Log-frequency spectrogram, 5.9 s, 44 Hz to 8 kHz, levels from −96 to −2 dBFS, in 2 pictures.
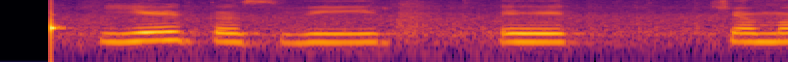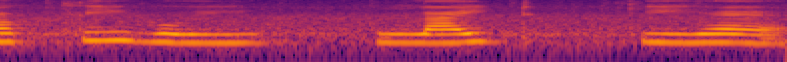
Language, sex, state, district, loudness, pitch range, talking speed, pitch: Hindi, female, Haryana, Charkhi Dadri, -25 LUFS, 230-250 Hz, 80 wpm, 240 Hz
